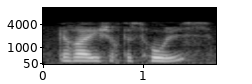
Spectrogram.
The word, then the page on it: gereicherts Holz: Bas Rhin; Herrlisheim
